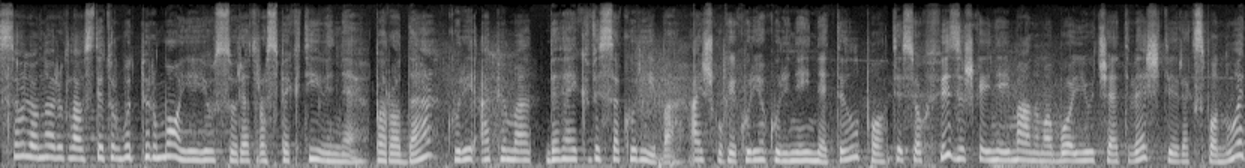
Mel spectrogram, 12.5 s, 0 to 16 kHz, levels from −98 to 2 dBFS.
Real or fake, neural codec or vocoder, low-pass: real; none; 14.4 kHz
